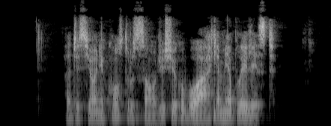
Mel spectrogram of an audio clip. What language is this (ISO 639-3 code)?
por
